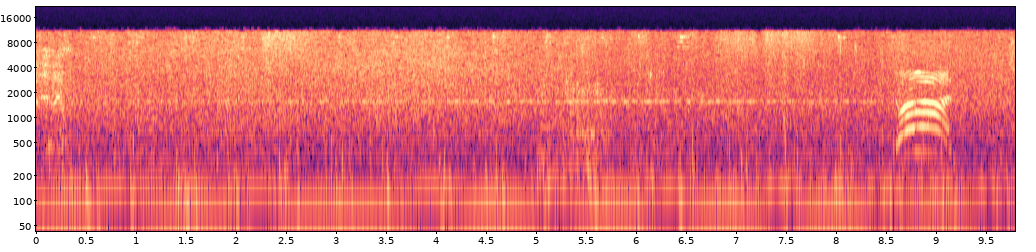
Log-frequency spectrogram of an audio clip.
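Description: A horse whinnies near the end in the video game Red Dead Redemption 2, over rhythmic hoof clops, rustling movement and a low background drone, with voices in the scene.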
